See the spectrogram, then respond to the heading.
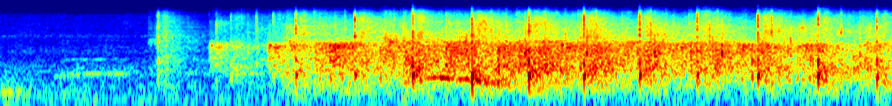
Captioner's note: all applauding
